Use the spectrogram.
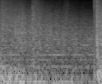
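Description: Explosions from Israeli strikes on residential areas of Lebanon produce a loud, dense, rumbling boom that fills the whole second, with another burst starting at the very end.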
